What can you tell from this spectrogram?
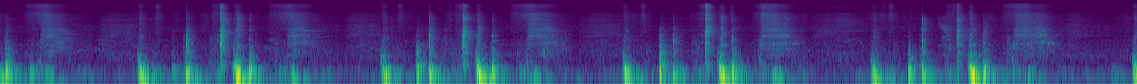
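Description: Burpees on a wooden floor: hands and feet thud down in a quick cluster of knocks about every three and a half seconds, each cluster followed by a short, sharp breath.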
